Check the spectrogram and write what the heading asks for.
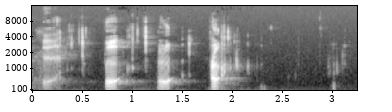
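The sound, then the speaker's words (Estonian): A person imitates retching with four guttural, gurgling heaves in quick succession, fairly loud, trailing off into quieter throaty noises. “ma suhtan suht häid oksehelisid teha tegelikult.”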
